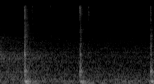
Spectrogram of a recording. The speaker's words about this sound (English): Yeah, hit that keyboard angrily. Take it out on it.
